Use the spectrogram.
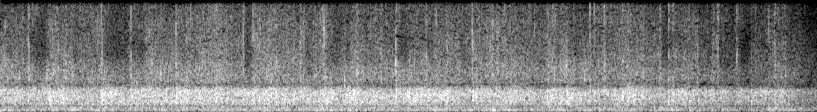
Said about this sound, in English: Amen. Thank you. You can clap for that.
